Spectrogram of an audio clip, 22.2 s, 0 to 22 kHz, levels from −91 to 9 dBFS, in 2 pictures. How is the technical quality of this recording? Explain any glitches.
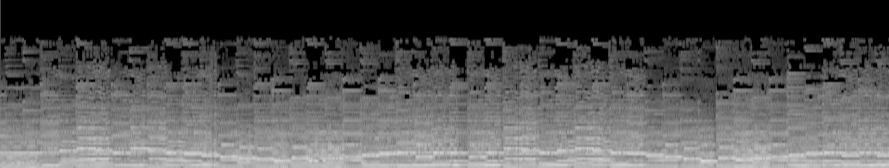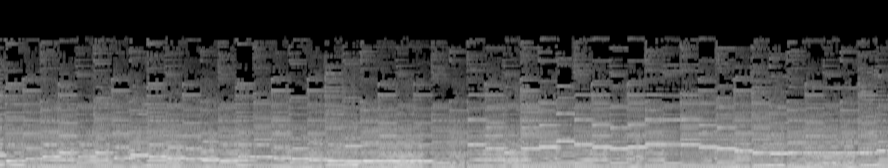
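The recording has two glitches of one kind. Loose connector crackle at 2.63–2.70 s and 6.43–6.78 s: a worn contact makes and breaks, chopping the signal into irregular bursts of scratchy crackle.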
